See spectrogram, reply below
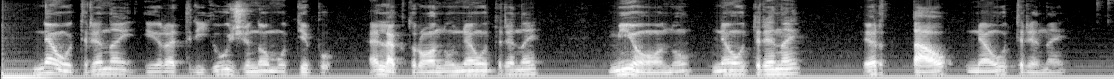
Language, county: Lithuanian, Telšiai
